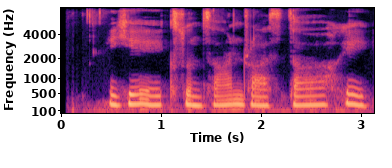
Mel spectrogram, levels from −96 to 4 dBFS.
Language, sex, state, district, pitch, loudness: Hindi, female, Madhya Pradesh, Bhopal, 210 Hz, -15 LUFS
